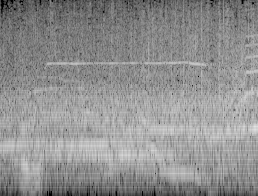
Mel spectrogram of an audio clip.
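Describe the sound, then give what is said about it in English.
An audience at a comedy show in San Francisco claps steadily throughout, a dense, loud wash of applause with no breaks. A few high, sustained whistle-like tones and scattered crowd voices rise over it. “Thank you for clapping for what my parents are ashamed of.”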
